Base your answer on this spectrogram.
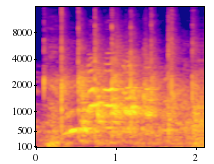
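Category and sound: crowd, audience applause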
